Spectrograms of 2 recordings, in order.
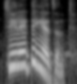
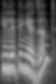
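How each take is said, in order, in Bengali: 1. প্রথম শব্দটি ch শব্দ দিয়ে শুরু হয়। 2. প্রথম শব্দটি k শব্দ দিয়ে শুরু হয়। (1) "অ্যাকচুয়াল প্রোনাউন্সিয়েশনটা কি চিলেট বা চিলেটিং এজেন্ট" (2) "বাংলায় বলা হয় কিলেটিং এজেন্ট"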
